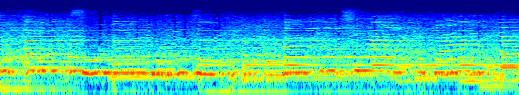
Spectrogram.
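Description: Live concert music: a slow ballad played by a band with guitar and sustained chords, a woman singing over it.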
